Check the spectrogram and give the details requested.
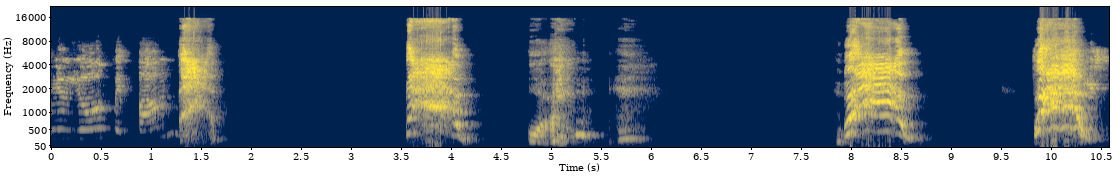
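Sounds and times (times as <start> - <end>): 
person screaming: 1.2 - 1.8, 3.5 - 4.3, 7.9 - 8.8, 9.8 - 10.5
speech: 4.8 - 6.0.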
